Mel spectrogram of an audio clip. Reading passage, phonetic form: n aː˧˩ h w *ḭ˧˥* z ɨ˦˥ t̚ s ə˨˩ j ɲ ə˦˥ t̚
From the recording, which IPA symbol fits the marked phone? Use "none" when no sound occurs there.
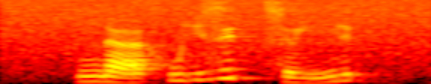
ḭ˧˥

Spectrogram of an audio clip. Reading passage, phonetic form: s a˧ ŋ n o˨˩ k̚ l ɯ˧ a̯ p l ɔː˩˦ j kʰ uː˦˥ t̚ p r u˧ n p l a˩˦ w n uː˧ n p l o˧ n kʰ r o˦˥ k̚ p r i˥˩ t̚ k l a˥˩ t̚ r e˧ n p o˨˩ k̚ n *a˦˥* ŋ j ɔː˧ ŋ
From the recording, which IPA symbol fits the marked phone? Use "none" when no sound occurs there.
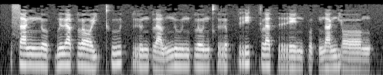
a˦˥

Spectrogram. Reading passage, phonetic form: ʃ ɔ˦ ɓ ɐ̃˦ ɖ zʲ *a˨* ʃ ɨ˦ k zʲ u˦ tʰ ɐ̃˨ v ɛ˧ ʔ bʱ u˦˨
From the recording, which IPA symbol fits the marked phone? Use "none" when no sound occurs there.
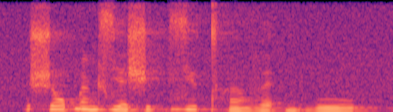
a˨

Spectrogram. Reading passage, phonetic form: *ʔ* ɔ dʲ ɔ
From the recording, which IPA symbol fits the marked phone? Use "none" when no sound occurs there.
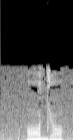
ʔ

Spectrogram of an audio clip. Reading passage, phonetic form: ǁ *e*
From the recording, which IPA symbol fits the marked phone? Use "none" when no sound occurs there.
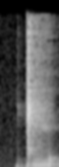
e̤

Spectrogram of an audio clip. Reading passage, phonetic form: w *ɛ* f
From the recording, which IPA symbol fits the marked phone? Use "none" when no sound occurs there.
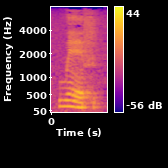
ɛ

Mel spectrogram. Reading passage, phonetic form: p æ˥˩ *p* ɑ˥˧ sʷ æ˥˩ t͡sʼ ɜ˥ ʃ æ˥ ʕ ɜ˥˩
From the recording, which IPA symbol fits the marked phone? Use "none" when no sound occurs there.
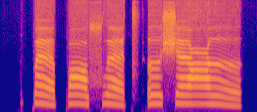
p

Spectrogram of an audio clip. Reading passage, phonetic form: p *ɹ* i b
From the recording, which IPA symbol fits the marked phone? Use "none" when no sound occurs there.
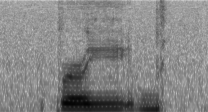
ɹ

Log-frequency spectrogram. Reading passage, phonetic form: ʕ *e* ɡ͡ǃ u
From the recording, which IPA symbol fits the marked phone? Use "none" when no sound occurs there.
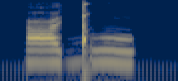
e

